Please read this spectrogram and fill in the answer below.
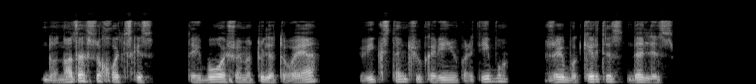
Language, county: Lithuanian, Utena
